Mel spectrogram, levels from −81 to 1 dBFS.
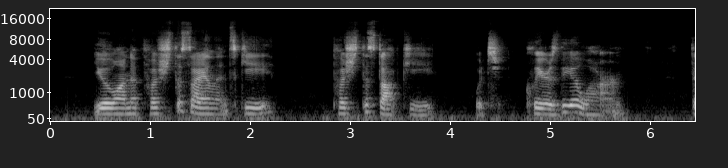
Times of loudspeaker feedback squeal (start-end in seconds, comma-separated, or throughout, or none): none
